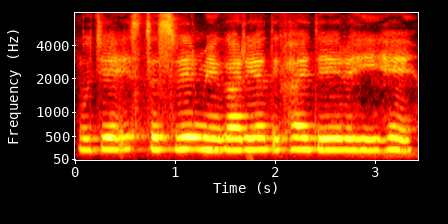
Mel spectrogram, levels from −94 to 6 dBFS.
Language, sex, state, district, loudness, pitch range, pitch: Hindi, female, Arunachal Pradesh, Papum Pare, -14 LUFS, 230-245 Hz, 235 Hz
